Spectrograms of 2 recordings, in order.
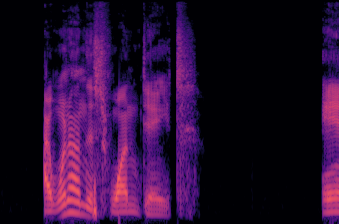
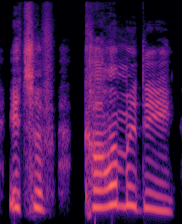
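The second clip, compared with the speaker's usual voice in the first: high, wailing mock sob; hammed-up crying voice of a young woman; imitating crying girl; 3 dB louder than usual. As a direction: imitate her tearful wail, pitched way up. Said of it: "and she's crying".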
